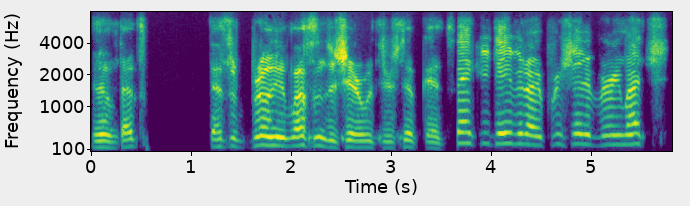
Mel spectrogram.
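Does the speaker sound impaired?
Yes: cerebral palsy; some 40 years ago.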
